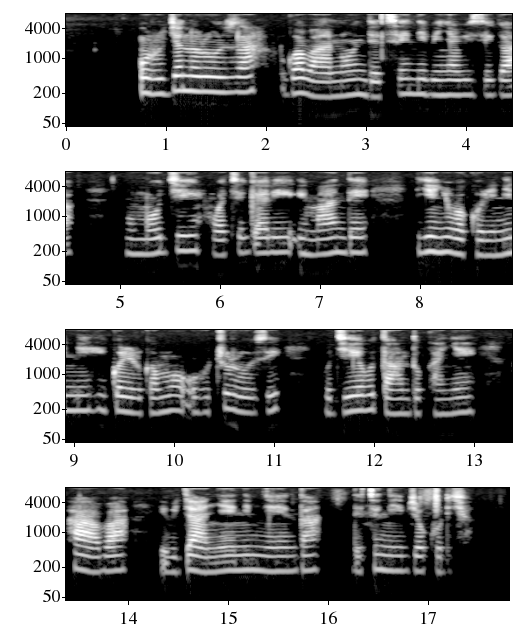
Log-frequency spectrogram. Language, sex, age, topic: Kinyarwanda, female, 25-35, finance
